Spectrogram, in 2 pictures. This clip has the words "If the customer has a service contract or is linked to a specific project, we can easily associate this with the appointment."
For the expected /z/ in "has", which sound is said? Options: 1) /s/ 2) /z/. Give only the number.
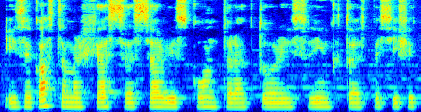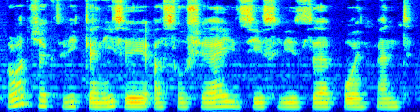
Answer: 1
